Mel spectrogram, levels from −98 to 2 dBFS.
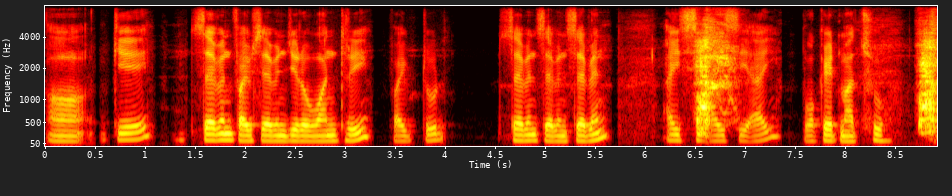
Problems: background sounds at intervals, continuous background conversations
